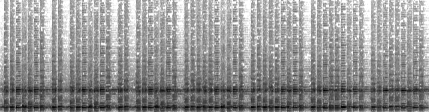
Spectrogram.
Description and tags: Minibrute sequenced by Doepfer Dark Doepfer. Effects: EP Booster, T-Rex Alberta, Strymon Blue Sky.
Doepfer-Dark-Time, Minibrute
